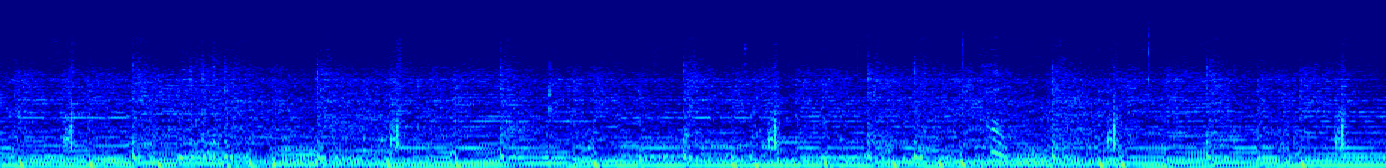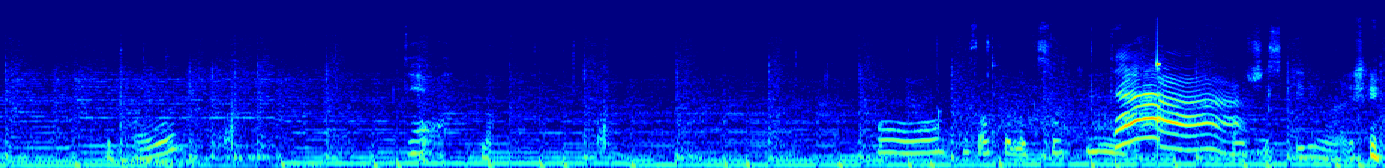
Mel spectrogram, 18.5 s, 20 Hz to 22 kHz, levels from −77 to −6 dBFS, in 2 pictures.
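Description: Two brief blips break into the audio, one at 12.63 s and another from 16.95 to 16.97 s, each lasting about 20 ms. This is damaged data in a compressed stream: corrupted bytes make the decoder misread those frames and lose sync until it locks onto the next valid frame header.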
